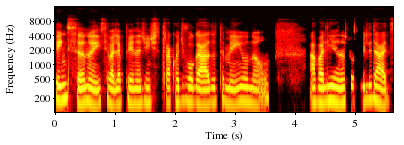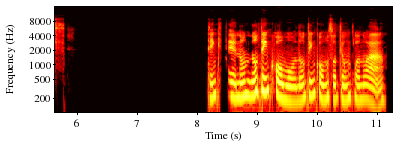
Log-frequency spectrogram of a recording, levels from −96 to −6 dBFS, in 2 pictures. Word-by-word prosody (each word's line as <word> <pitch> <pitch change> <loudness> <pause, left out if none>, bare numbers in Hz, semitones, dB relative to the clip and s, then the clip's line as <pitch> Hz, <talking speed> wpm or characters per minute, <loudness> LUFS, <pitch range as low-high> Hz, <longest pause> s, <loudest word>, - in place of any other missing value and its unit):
pensando 180 -3 +1
aí, 150 -2 +1
se 170 - -12
vale 155 0 +1
a 160 - -10
pena 160 -1 -4
a - - -5
gente 170 +1 -5
entrar 165 - -2
com 170 - -7
o - - -1
advogado 165 -2 0
também 165 -1 -6
ou 175 - -4
não, 160 +4 -7 0.7
avaliando 170 0 0
as 170 - -6
possibilidades. 180 0 -3 2.4
Tem 210 +2 +1
que 235 - -9
ter, 220 -2 +3
não 210 +2 +2
não 235 +2 +5
tem 280 0 +8
como, 190 -9 +4
não 185 +3 -1
tem 230 +1 0
como 205 -4 +1
só 190 -2 -1
ter 200 0 -2
um 190 +2 -2
plano 195 -1 -2
A. 180 -2 +3
175 Hz, 175 wpm, -26 LUFS, 165-195 Hz, 2.4 s, tem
